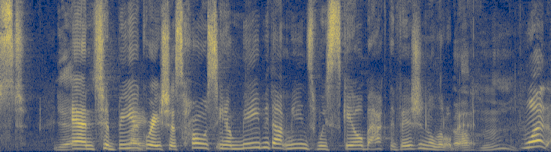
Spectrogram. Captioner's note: none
